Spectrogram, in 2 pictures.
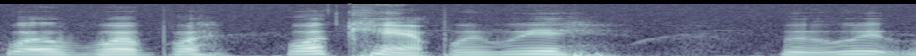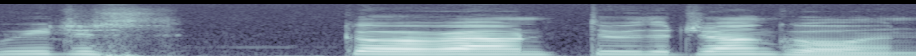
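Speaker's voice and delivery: frightened stammer. Game master voicing a survivor questioned about his camp, scared stammering. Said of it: "He's scared to death right now".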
